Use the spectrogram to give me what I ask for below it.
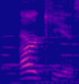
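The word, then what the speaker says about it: Arceus: to be or's it I think it's pronounced arus I read it in my Pokémon book hold on what was it it said how to pronounce it it said archus yeah that's right like a key in the middle archus so I did say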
